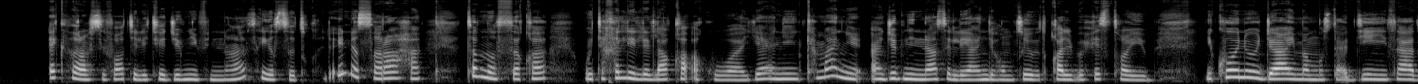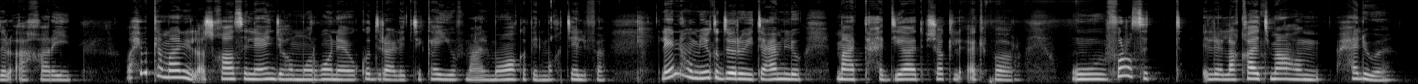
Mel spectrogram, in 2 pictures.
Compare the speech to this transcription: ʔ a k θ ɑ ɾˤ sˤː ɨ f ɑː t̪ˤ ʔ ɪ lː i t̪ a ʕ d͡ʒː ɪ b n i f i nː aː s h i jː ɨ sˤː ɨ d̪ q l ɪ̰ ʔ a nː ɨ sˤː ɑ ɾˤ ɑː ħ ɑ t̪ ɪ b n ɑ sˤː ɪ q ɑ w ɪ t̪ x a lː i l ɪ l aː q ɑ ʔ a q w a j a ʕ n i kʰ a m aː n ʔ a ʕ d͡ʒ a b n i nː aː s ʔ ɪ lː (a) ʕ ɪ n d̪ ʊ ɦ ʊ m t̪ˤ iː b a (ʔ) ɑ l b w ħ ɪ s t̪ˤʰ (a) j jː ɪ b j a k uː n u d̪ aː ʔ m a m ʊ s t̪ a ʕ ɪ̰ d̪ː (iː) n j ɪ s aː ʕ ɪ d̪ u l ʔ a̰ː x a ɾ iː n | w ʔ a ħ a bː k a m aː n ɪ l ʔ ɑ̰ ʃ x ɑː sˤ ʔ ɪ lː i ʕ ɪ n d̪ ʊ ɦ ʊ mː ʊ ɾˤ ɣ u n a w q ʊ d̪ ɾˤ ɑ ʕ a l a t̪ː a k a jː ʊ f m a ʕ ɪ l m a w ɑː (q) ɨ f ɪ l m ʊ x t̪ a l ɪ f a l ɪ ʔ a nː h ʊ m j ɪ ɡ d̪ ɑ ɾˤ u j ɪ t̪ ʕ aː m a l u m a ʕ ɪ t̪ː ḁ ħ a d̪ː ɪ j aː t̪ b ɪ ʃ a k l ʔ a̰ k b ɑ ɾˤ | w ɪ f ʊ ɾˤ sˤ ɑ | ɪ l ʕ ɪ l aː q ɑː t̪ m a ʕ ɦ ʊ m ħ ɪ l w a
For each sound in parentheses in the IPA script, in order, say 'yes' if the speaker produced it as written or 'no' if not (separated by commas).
no, no, no, yes, yes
